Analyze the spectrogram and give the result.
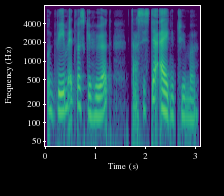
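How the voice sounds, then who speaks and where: A woman's voice: very deep voice, moderate pace, vocal fry, dry recording, lo-fi sound. A woman storyteller reading a children's story aloud expressively.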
